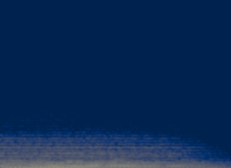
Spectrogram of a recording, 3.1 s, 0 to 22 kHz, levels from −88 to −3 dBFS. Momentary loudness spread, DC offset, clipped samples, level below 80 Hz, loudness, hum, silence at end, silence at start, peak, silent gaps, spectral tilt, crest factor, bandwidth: 12 LU; under 0.1%; under 0.1%; -70 dBFS; -43 LUFS; none; 0 s; 0 s; -30 dBFS; none; -8.5 dB/octave; 14 dB; 7.4 kHz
